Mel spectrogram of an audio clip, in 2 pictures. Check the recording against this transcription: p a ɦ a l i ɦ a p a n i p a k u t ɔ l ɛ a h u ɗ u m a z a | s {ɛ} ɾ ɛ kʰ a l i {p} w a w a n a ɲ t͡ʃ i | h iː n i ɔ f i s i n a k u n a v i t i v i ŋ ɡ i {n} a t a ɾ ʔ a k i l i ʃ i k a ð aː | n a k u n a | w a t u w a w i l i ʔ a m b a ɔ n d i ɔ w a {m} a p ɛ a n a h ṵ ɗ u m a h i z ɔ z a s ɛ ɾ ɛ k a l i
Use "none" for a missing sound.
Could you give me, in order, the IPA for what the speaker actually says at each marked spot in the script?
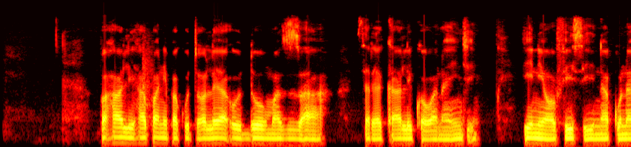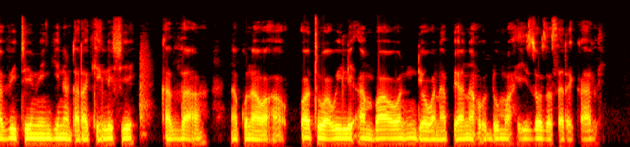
ɛ, k, n, n

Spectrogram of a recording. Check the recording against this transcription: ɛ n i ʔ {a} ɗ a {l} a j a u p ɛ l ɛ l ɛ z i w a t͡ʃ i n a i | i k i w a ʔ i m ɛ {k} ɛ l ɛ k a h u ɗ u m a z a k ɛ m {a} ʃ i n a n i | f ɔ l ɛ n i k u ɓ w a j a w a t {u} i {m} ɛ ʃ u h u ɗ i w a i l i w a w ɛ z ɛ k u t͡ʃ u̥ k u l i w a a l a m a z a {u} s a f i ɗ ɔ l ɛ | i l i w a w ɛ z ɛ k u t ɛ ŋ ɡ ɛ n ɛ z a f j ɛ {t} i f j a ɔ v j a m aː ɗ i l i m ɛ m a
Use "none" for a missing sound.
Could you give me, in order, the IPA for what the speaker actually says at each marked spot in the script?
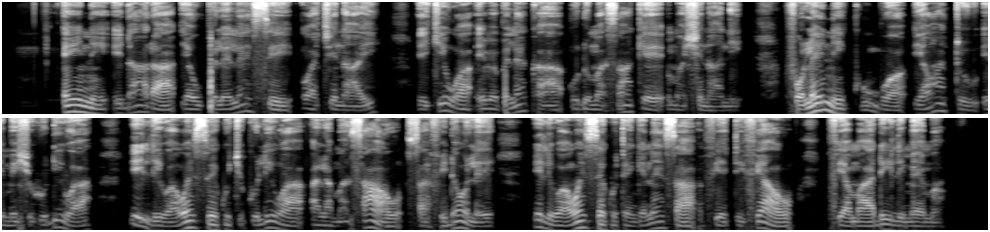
i, ɾ, p, a, u, m, ɔ, t

